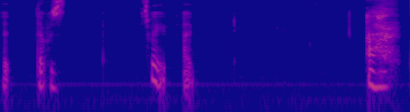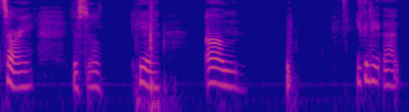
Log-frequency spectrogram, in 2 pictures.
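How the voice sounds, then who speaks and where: A man voicing a shy, nerdy, kindly vampire shopkeeper in an ASMR roleplay, hesitant and awkwardly polite, husky and breathy. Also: a little high, fairly even intonation, very slow, pauses often, a little hiss or hum. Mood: awkward, friendly.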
